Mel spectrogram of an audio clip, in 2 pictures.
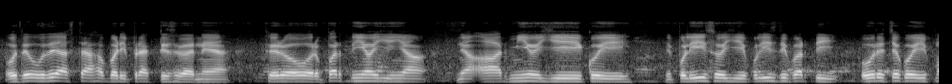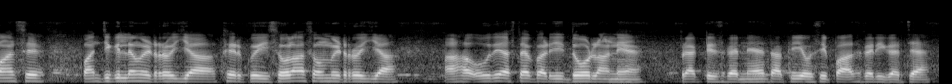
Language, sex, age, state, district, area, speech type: Dogri, male, 18-30, Jammu and Kashmir, Kathua, rural, spontaneous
